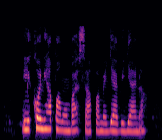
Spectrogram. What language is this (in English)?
Swahili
